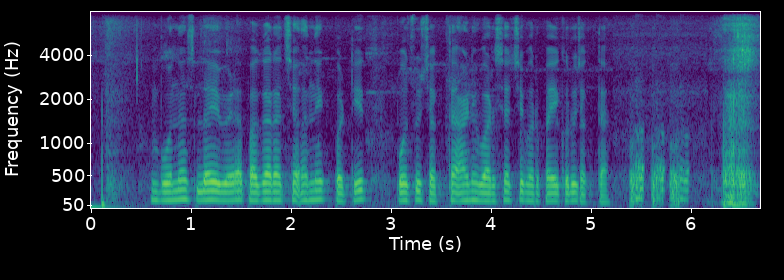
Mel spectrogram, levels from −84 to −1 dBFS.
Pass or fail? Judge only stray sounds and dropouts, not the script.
fail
